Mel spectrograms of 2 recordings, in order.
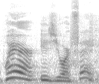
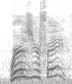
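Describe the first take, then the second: First: Quietly asking "Where is your faith?" with "where" rising; soft question. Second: "Where is your faith?" higher and soft, "where" lifted; higher, pleading ask. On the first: Acted. Jesus gently questioning his frightened disciples, softly. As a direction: ask it softly, gently probing. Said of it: "but he said to them". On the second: Shown as a demonstration. Preacher repeating Jesus's question, higher and softer. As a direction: lift the question up, softly urgent.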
